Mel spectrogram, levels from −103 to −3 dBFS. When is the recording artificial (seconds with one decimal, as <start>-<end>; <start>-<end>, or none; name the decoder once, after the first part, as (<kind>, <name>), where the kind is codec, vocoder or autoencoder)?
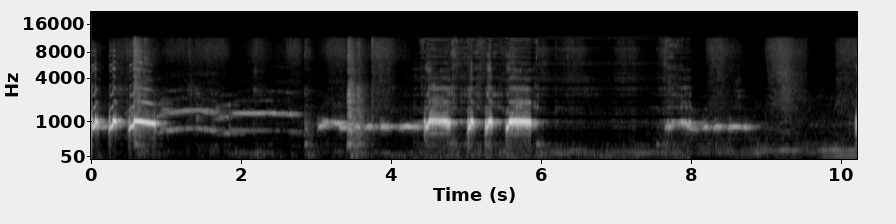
4.3-8.0 (codec, HILCodec)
